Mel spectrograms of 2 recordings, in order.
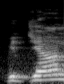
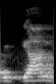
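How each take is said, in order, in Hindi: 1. बीच का व्यंजन 'ज' की ध्वनि है। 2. बीच का व्यंजन 'ग' की ध्वनि है। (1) "विज्ञान न बोलकर" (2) "विज्ञान बोलते हैं"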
